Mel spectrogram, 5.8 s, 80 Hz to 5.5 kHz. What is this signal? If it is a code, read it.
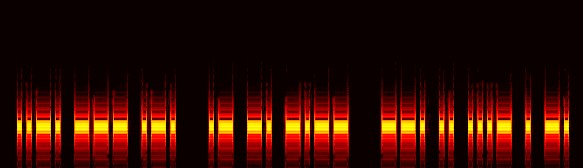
Morse code, heard as a keyed tone, about 25 wpm, 600 Hz. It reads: FOR ANY GIVEN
